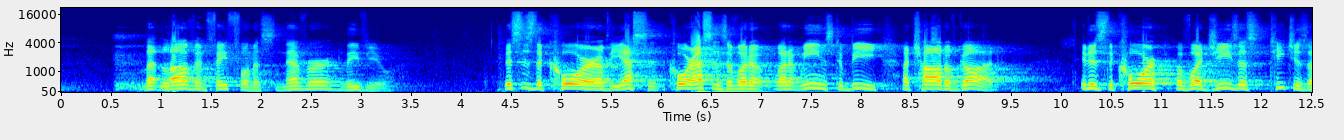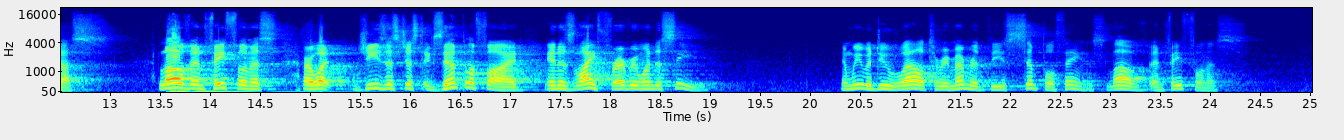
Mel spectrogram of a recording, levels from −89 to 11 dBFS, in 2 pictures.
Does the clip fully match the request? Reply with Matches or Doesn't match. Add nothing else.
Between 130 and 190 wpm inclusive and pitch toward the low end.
Doesn't match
